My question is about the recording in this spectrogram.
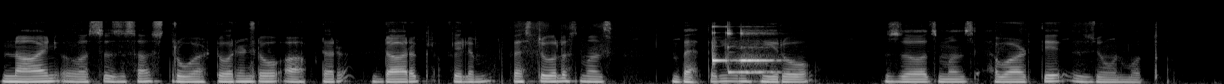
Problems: none marked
